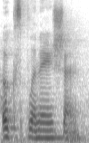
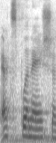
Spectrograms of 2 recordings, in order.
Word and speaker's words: explanation: It's not explanation. You could say it, explanation, but it sounds a little odd. I usually say explanation. I use a full vowel there.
